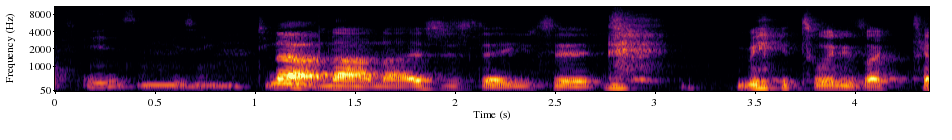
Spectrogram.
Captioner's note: giggles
